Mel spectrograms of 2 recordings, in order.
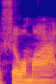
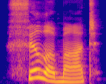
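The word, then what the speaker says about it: philomot: Namely, filament, f i l e m o t, and filament. P h i l o m o t. Like philosopher. No, not like philosopher.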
